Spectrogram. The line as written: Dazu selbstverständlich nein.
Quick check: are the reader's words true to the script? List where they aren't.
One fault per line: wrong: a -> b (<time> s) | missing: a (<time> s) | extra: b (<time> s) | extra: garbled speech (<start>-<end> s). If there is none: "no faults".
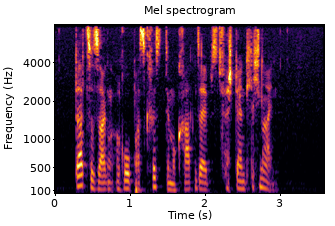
extra: sagen Europas Christdemokraten (0.5 s)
